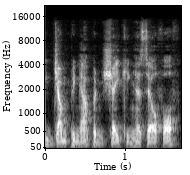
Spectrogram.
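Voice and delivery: usual speaking voice

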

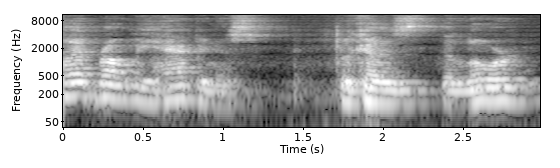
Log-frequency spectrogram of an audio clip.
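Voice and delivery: ordinary talk, nothing marked

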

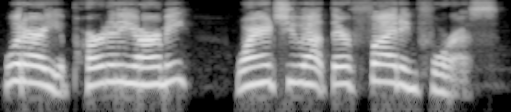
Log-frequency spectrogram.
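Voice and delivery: put-on loud, indignant old man; sputter, then challenge him hotly; flustered bluster rising into accusation. A narrator's reading. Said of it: "Danny hemmed and guffawed and harumphed".

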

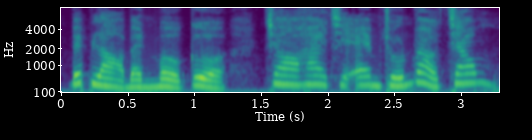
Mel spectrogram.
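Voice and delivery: plain reading voice

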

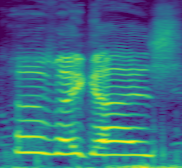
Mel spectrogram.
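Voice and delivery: high, slow, tearful with laughter; real laughing fit. Real, not acted. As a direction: drag it out, wrung out from laughing.

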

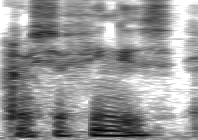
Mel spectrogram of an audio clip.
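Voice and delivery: ordinary talk

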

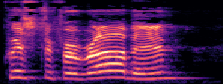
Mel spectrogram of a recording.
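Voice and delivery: high, loud questioning call. A narrator's reading. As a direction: call the name down from a height. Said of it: "he called down again".

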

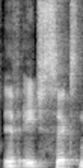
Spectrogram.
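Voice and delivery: normal talking voice

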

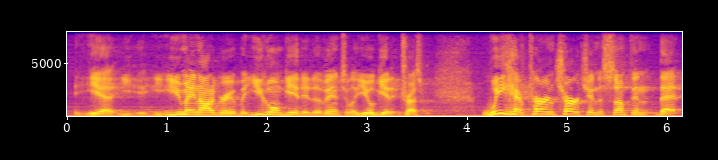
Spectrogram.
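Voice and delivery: usual speaking voice

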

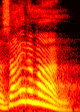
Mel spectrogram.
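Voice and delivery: loud, high call with a falling end. Acted. Man calling his old friend from a train window, calling out. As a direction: shout the name out to a friend. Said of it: "Yuska called out the window".

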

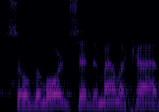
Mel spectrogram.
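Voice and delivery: ordinary talk, nothing marked

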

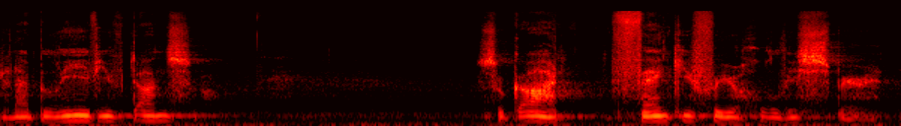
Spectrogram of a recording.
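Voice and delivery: soft, hushed prayer voice; pastor's gentle closing prayer. Real, not acted. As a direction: pray quietly over the congregation.

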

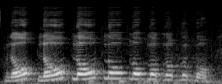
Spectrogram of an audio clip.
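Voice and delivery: loud, rapid chant of nopes; repeated refusal. Real, not acted. Refusing the trade again and again, loud and rapid. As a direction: hammer the nopes out.

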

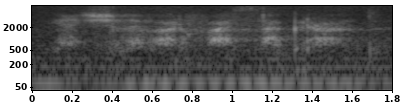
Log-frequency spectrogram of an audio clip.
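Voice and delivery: quick, voiceless whisper; grieving whisper. Acted. Mother mourning rites she will miss, hushed whisper. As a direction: whisper it quickly under the breath.

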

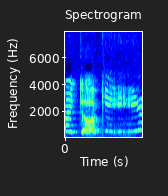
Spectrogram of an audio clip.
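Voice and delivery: high, slow whiny fake sob; mock wail. Gamer grieving a second virtual dog, mock wail. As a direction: stretch it out like a pouting cry. Mourning her dog again.

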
